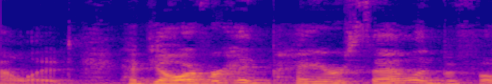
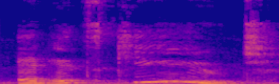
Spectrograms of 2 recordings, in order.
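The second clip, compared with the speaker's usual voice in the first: cooing it's cute; 7 semitones higher, 3 dB quieter, much slower than usual. Real, not acted. Admiring the finished plate.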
